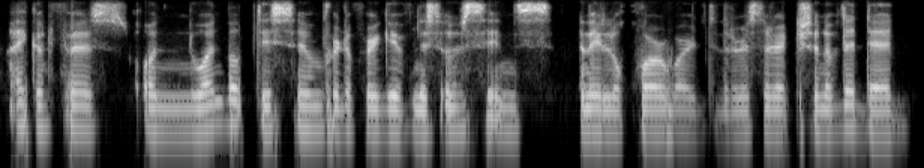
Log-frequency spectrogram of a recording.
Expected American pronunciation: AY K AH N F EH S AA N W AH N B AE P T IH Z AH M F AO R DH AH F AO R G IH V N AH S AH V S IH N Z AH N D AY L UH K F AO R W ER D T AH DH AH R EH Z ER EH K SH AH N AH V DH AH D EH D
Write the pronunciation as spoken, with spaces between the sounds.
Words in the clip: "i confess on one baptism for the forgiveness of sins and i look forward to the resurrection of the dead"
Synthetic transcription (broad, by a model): AY K AH N F EH S AA N W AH N B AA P T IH S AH M F AO R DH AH F AO R G IH V N AH S AH V S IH N S AH N D AY L UH K F AO R W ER D T AH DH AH R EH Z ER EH K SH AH N AH V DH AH D EH D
